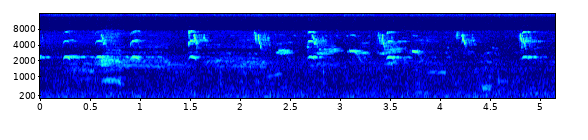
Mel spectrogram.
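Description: Small birds chirping faintly: short, high chirps about twice a second throughout.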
